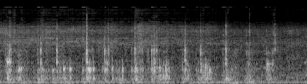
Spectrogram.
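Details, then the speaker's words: E-bike (easy-bike) motor and controller: unloaded it spins easily, but under load the throttle gives irregular clattering knocks about two a second as the motor jerks and won't run. The controller is faulty. "তো load দেওয়ার পর যদি স্কেলারটা pick up করি তাহলে আমাদের কি signal আসতেছে, এই যে দেখেন মানে ঝাঁকি মারতেছে, চলতেছে না।"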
